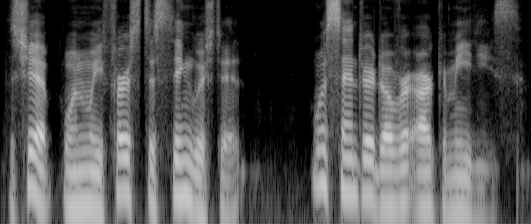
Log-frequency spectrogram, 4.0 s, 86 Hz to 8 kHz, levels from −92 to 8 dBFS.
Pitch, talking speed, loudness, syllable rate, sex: 130 Hz, 165 wpm, -19 LUFS, 6.2 syllables/s, male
